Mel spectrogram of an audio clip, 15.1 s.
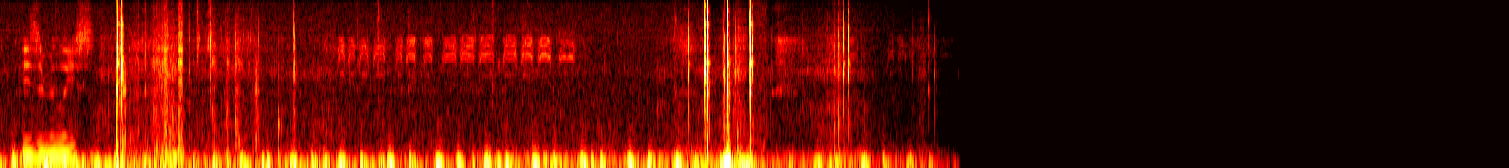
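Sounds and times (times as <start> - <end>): low rumble: 0.0 - 9.4
sharp clicks or knocks: 1.1 - 3.1, 6.8 - 7.6
bird chirping rapidly: 2.6 - 7.0, 8.6 - 9.5.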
